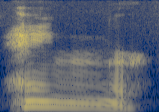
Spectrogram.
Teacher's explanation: remember hanger does not have a hard G sound it's not hangar it's hanger make the sound in your nose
